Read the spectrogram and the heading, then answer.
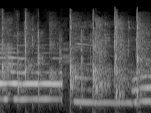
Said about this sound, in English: And we can have a last round of applause for all the performers.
